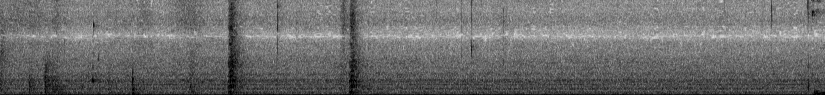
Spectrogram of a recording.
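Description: A cockatoo nibbles a banana with soft wet clicks.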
